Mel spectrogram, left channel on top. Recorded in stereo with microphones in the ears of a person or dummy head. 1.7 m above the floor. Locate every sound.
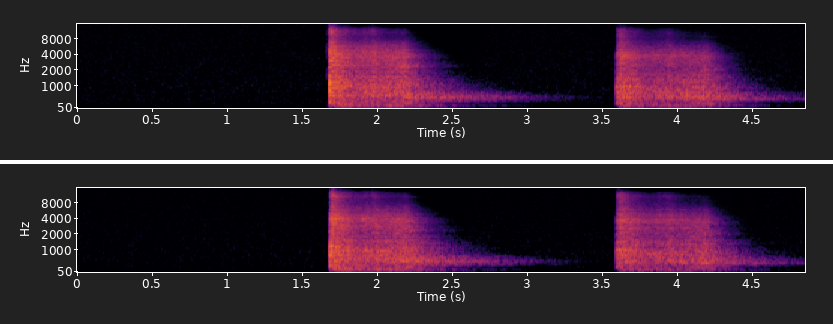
1.7 s an explosion: 80° left, 1.0 m
3.6 s an explosion: 5° left (ahead or behind), 1.1 m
